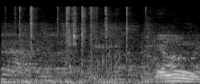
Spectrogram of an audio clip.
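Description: A fried chip crunching as it is bitten and chewed: a quick run of crisp cracks over about the first second.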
